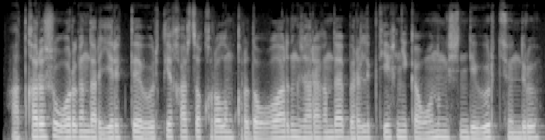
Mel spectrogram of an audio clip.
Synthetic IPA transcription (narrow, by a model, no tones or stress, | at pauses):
ɑt̪qɑɾuʃəwo̞rɡand̪ɑɾje̞ɾɪk̚t̪ɪwɵɾt̪̚kʲe̞qʰɑɾsəqʰʊɾəlˠəmqʰʊɾd̪əwo̞lˠɑɾd̪əɴʒɑɾɑʁənd̪ɑbɪɾlɪk̚t̪ʰe̞χnijkawo̞nəɴɪʃɪnd̪e̞wɵɾt̪sɵnd̪ɪɾu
